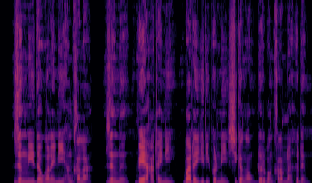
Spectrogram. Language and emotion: Bodo, sad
